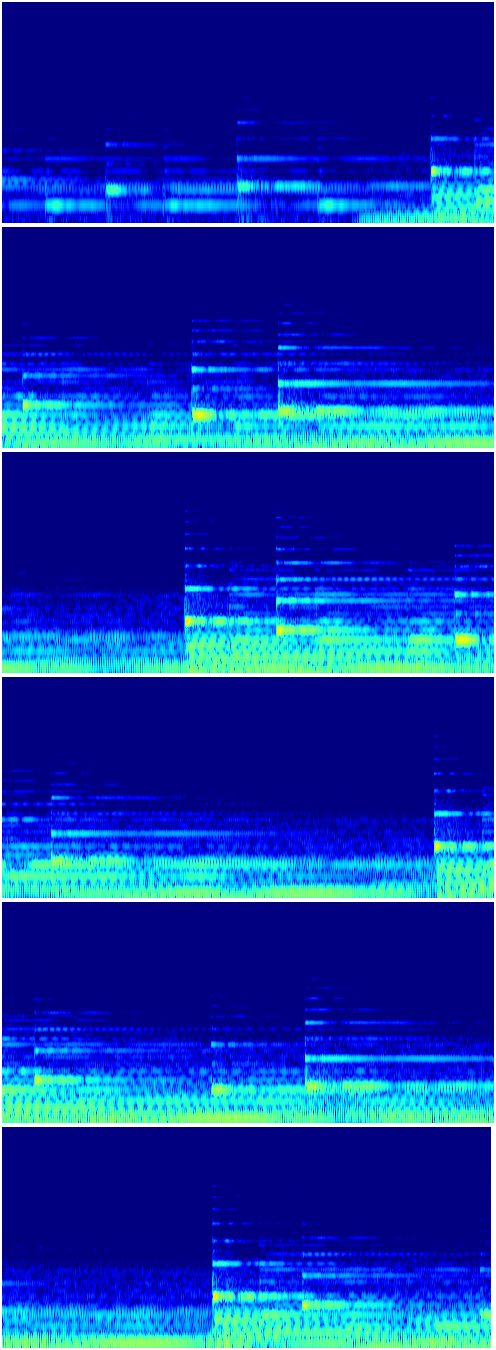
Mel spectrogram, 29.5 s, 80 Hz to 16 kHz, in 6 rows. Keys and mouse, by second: 2.2 g, 2.8 z, 7.2 Escape, 7.8-8.8 alt+drag, 9.1 Tab, 9.6-11.8 alt+drag, 10.9 alt+a, 13.7 ctrl+alt+click, 19.5 alt+click, 20.5 alt+a, 20.9-23.9 alt+drag, 24.0-24.7 drag, 25.4-26.4 drag, 27.7 alt+click, 28.0 alt+middle click, 29.0 alt+click.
